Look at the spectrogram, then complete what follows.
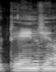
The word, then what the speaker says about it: tangent: really afraid of yeah there's the tan and the g the first stress in the first syllable there's the Gent so tangent our languages get be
